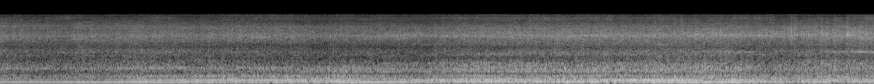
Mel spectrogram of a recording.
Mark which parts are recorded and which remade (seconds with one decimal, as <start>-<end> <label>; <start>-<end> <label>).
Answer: 0.0-2.3 remade; 2.3-3.3 recorded; 3.3-8.7 remade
